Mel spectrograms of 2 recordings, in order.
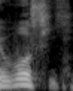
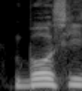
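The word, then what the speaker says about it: Vozy: Para eso existe Vosi.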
